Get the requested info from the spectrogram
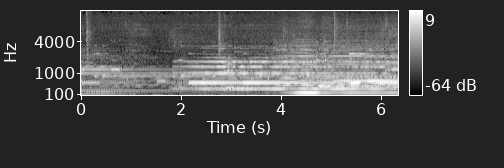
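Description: Clarinet and cello playing slow, long sustained notes that overlap in a quiet contemporary chamber texture. The sound thins out around the first couple of seconds, then fills in again with a louder low note swelling about four seconds in. A few faint taps sound over the held notes.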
